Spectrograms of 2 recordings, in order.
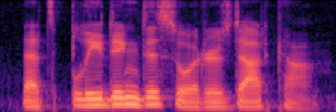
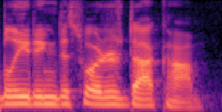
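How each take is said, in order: First: It is said a little more slowly. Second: It is said at normal speed.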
